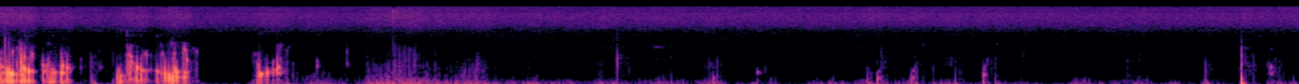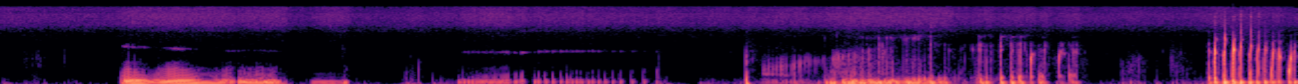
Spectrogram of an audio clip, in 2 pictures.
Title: Stomach Growling Sound Effect / Sound Of Stomach Gurgle / Upset Stomach Rumbling Sound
